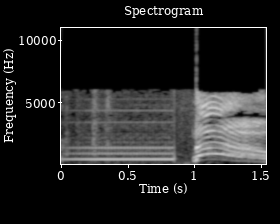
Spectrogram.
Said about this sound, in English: that's a phone. Hot topic, baby. was that Chewbacca? that was your drum roll.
